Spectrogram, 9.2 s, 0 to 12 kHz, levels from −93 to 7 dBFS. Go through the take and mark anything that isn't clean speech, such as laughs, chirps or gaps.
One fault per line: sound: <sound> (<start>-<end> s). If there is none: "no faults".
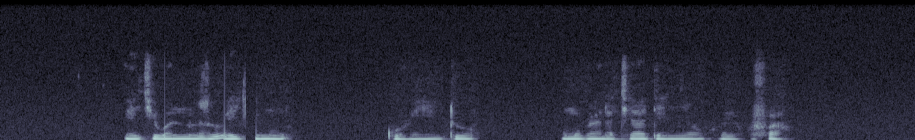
sound: dropout (2.4-2.6 s)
